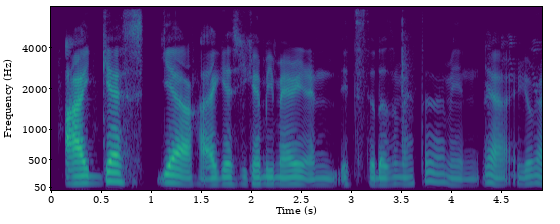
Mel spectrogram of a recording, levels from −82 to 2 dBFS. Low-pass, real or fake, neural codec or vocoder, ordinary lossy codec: none; real; none; none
